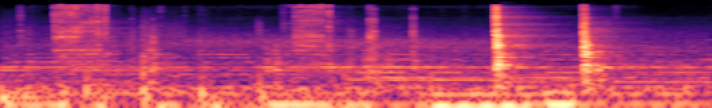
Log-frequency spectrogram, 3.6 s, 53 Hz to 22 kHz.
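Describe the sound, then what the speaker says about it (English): Metallic ratcheting clicks from a torque wrench tightening trailer hitch bolts on a 2013 Ford Explorer, several short bursts close up, ending with two sharp distinct clicks. "We'll use a torque wrench to tighten down the bolts as specified in the instructions."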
